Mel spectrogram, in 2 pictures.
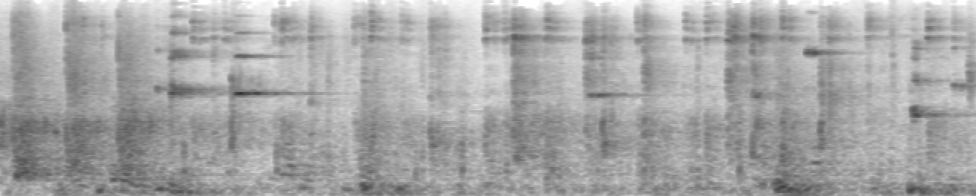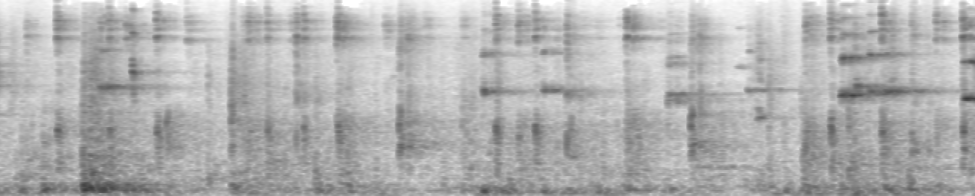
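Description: Table tennis balls clicking off bats and tables, from this rally and the neighbouring tables, with frequent short high squeaks of shoes on the sports-hall floor.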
